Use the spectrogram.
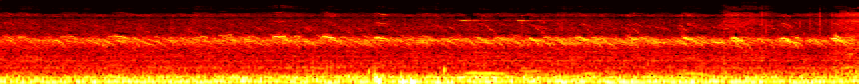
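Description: A dense chorus of peeping Barbary ducklings chirps continuously in the background, with a few low thumps and handling noises partway through.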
